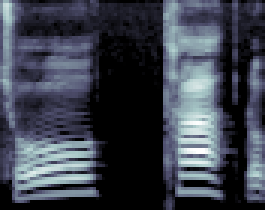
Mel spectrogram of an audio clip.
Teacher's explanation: 히읗과 디귿이 만나니까 티읕으로 합체가 됐다라는 얘기잖아요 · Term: 축약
